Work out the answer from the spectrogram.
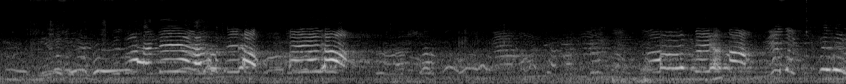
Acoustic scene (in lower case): residential area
